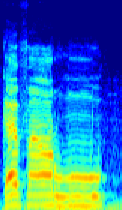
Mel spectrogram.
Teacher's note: मद है, 4 अलिफ की मिक़दार खींचेंगे और रा को मोटा करके पढ़ेंगे।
